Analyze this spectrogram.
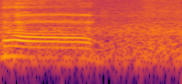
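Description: A loud car engine drones with a steady, tonal whine that cuts off after a moment, leaving a rough rumble of street traffic as loud, slow cars pass on a boulevard.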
